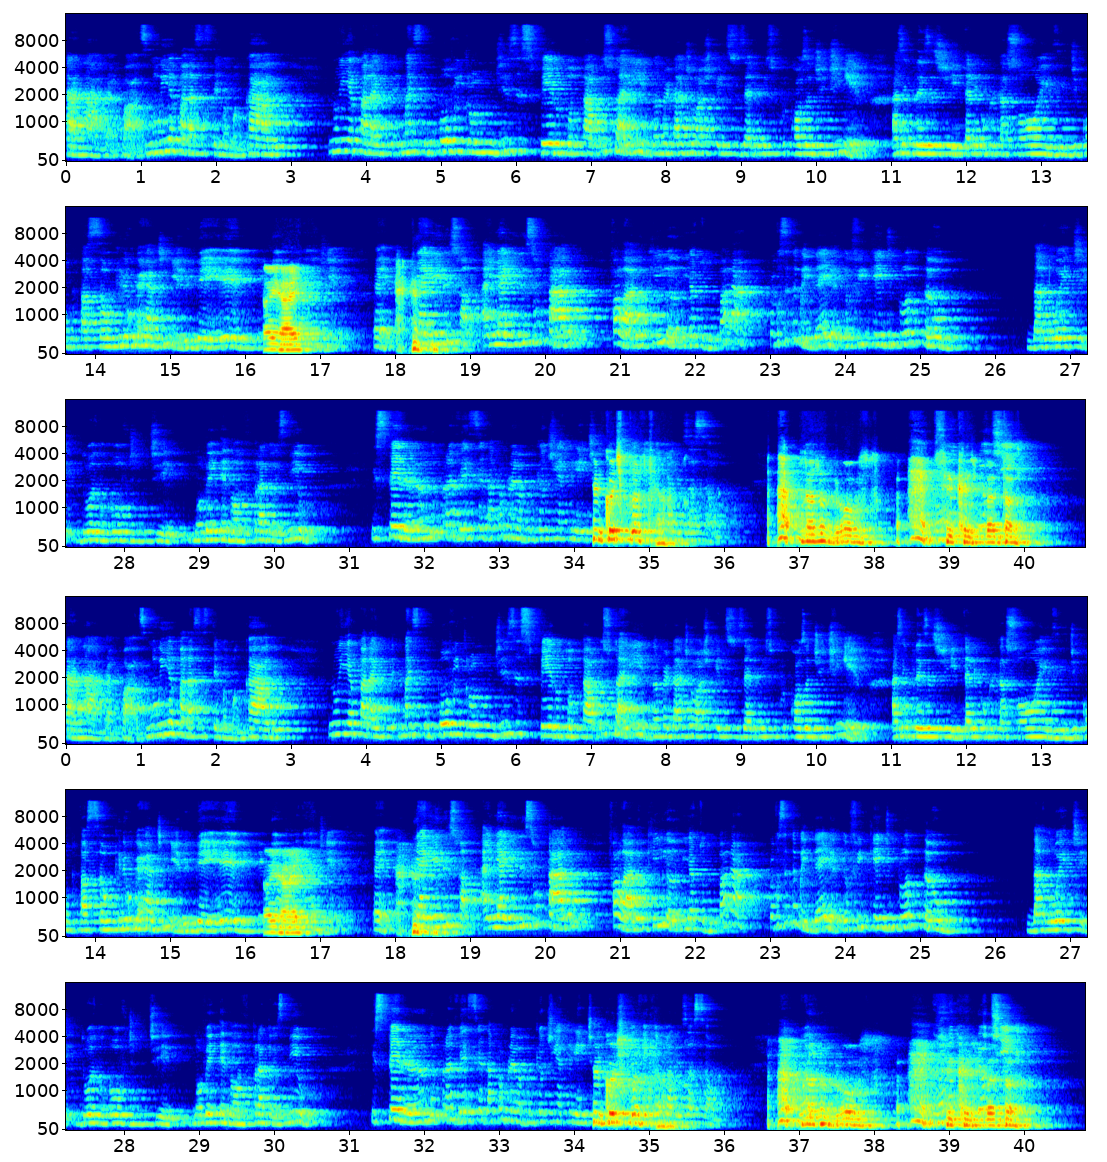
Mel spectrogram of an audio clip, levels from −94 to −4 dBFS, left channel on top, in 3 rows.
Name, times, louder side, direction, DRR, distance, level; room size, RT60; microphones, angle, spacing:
voice 1, 0.0-2.9 3.5-17.2 17.7-20.5 20.9-22.7 23.0-25.4 26.4-30.5 31.3-36.0 37.0-37.3 38.8-39.9, right 2 dB, 70° right, -2 dB, 1.4 m, -40 dB
voice 2, 16.2-16.7 18.2-18.3 34.2-35.3 36.7-38.1 38.4-39.9, left 3 dB, 70° left, 5 dB, 0.6 m, -25 dB
8.5 x 3.3 x 3.9 m, 1.2 s
head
